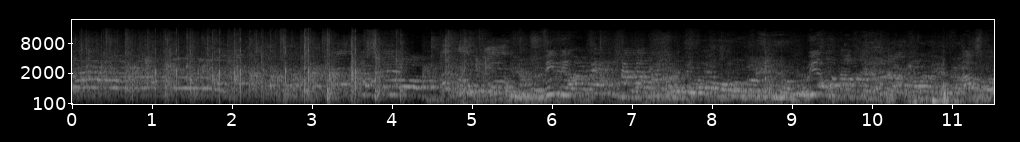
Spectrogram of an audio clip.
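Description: Children's feet shuffle and stamp on the floor.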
